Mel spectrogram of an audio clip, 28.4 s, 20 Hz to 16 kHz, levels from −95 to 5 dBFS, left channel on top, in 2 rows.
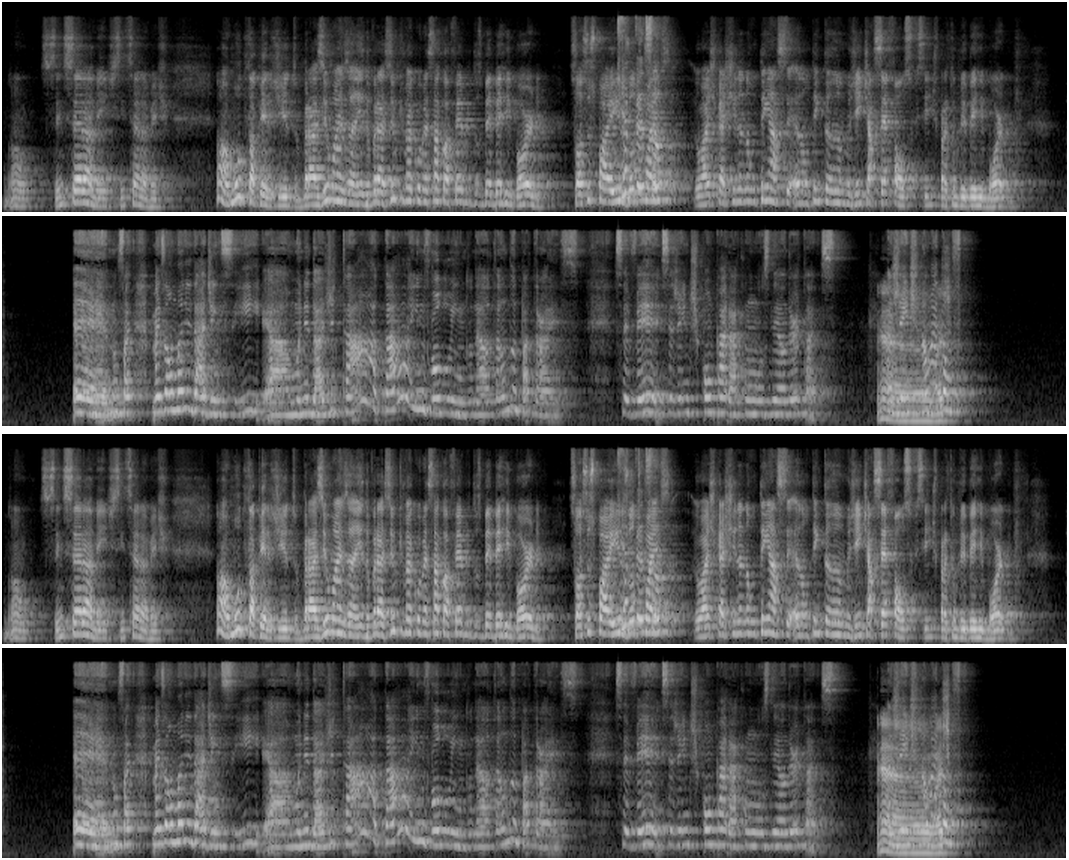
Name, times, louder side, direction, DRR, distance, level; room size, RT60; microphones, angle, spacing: voice 1, 0.0-2.5 2.8-7.2 7.6-8.8 9.2-13.5 25.8-26.8, right 2 dB, 40° right, 10 dB, 0.7 m, -25 dB
voice 2, 8.2-8.9 15.1-21.6 22.0-25.2 25.9-27.0, left 1 dB, 15° left, 6 dB, 1.2 m, -27 dB
15.5 x 12.5 x 6.1 m, 0.94 s
head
